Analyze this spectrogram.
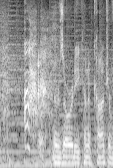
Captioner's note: woman moaning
